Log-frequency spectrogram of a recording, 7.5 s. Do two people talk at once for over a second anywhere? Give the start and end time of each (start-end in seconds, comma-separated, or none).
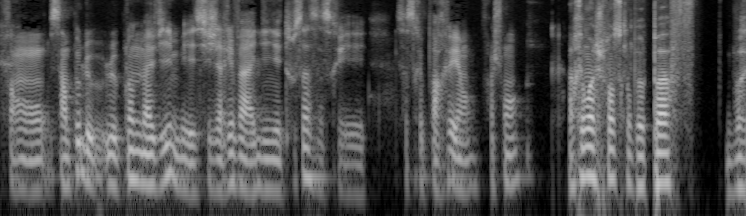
none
